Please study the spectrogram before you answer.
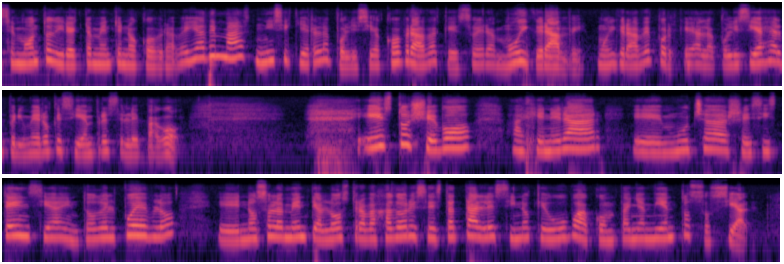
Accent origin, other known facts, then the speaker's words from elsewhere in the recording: Santiago del Estero, Argentina; soy de Santiago del Estero, estuve el 16 de diciembre, estaba en Santiago, ahora casualmente estoy aquí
